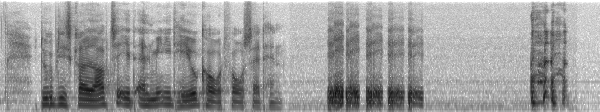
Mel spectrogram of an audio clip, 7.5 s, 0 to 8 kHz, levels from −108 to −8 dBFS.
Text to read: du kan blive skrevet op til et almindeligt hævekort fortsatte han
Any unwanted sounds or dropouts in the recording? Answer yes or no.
yes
